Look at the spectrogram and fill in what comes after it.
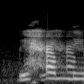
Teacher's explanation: بحمدی میں میم ساکن کے بعد دال ہے تو یہاں پر اظہار شفوی کا قاعدہ ہوگا یعنی غنہ نہیں کریں گے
